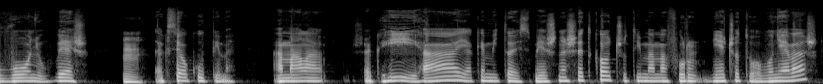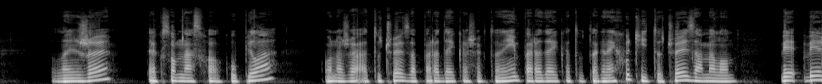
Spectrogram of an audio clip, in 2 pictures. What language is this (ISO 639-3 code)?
slk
